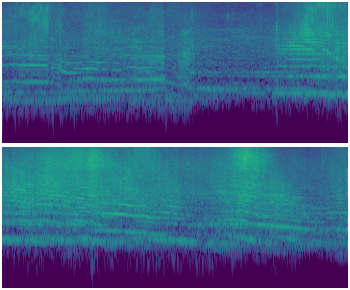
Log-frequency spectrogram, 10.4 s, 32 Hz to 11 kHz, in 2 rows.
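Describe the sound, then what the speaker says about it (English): Touring race cars, a Nissan and a Ford Sierra, racing around the Lakeside circuit in 1989, engines whining and rising in pitch through gear changes as they pass, with faint tire noise and no talk. "We've been following him in the Nissan, battling along here with Greg Hansford in the ANZ Banking Sierra."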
